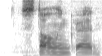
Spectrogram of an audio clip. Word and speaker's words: Stalingrad: So in 1989, your mother's in, and how do you pronounce the city in Russia again? Stalingrad.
